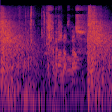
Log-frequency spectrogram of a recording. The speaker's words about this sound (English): Shooting me through walls.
